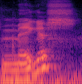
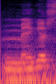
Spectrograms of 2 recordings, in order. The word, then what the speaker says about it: Magus: found out that's pronounced Magus because on the match of the gathering website they pronounced Magus the same as Nagus from a Star Trek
